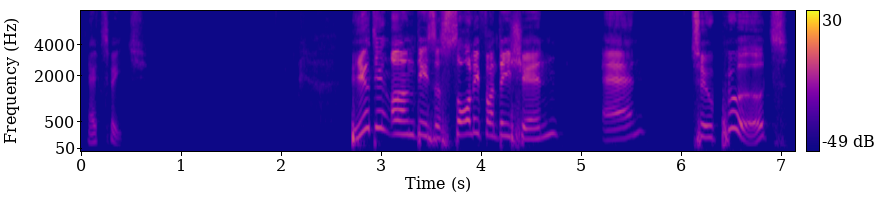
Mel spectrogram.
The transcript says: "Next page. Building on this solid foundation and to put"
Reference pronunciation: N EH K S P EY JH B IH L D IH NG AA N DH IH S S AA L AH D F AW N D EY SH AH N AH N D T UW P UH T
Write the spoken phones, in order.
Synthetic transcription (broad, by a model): N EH K S P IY CH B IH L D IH NG AA N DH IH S S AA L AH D F AW N D EY SH AH N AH N T UW P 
